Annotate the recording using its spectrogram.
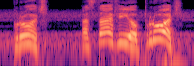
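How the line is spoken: Shouting. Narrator (Russian): Знакомый голос крикнул

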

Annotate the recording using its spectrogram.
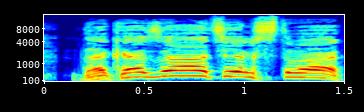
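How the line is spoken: Shouting, backed by others. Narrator (Russian): кричал Слагар, поддерживаемый некоторыми из его подельников

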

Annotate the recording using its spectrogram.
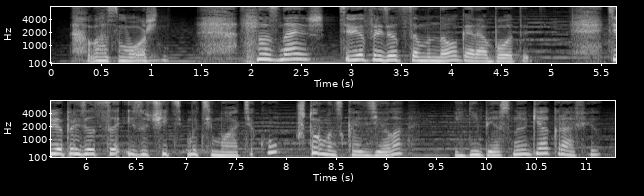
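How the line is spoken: Laughing. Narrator (Russian): Миссис Колтер засмеялась и сказала

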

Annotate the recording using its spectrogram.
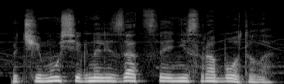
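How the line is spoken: Sudden whisper. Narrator (Russian): вдруг прошептала Маша

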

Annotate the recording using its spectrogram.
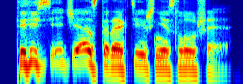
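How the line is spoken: Laughing over the phone. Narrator (Russian): рассмеялся на том конце провода Ян

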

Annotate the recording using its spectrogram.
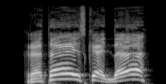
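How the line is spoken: Shouted reply. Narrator (Russian): крикнула в ответ Шем

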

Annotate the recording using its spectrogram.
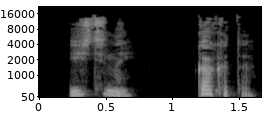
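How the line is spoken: Timid question. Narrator (Russian): робко спросила Ирма

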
